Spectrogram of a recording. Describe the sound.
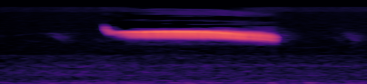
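A single drawn-out, high whistled note from a European greenfinch, falling slightly in pitch and lasting just under a second, stands out clearly against a quiet background.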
